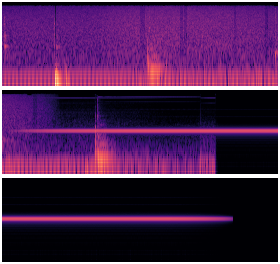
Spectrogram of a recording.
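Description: Old television static hissing, broken by a few thumps, then cutting off suddenly about six seconds in. A steady, high test-pattern tone comes in under the static about three and a half seconds in, carries on alone after the static stops, and fades out just before the end.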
